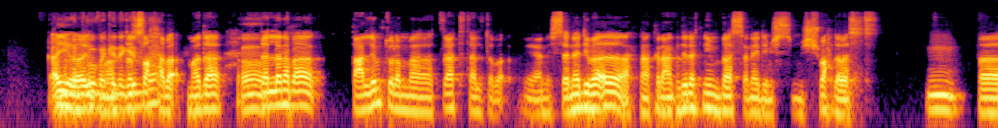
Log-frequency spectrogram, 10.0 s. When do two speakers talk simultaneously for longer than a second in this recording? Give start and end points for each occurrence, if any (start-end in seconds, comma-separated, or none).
0.5-1.7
